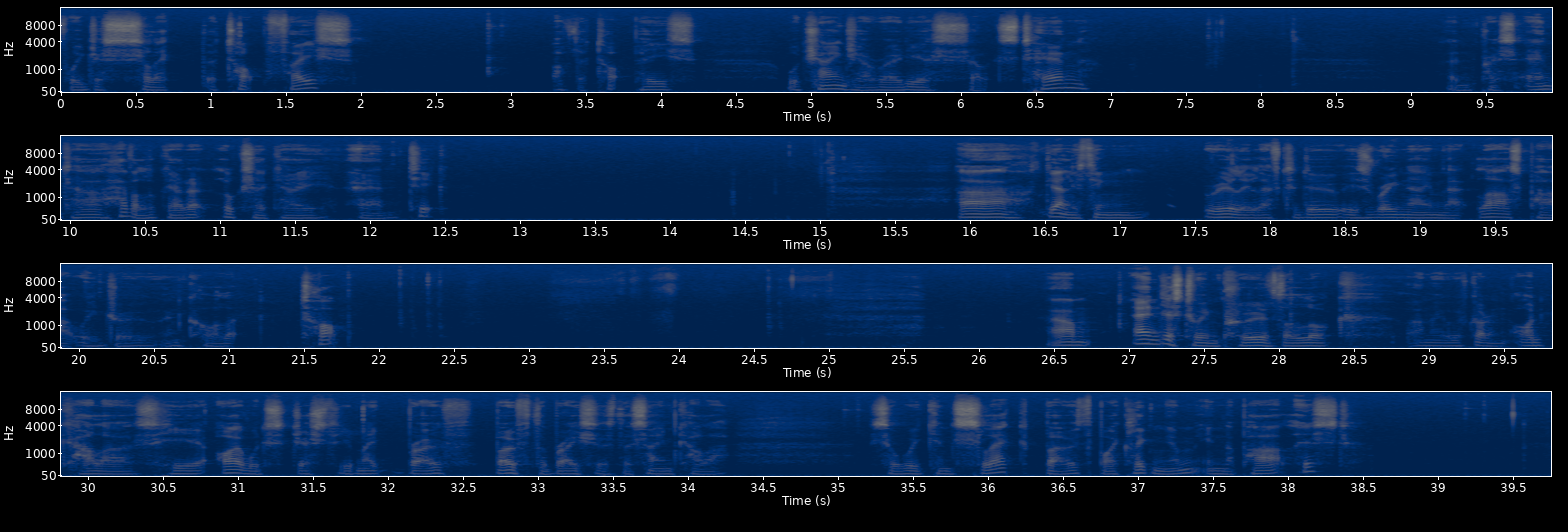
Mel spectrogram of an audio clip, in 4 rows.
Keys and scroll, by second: 6.1-6.9 typing, 7.0 Return, 21.5-22.9 typing, 24.6 Return.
